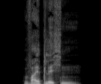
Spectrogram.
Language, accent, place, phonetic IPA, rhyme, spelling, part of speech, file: German, Germany, Berlin, [ˈvaɪ̯plɪçn̩], -aɪ̯plɪçn̩, weiblichen, adjective, De-weiblichen.ogg
- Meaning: inflection of weiblich: 1. strong genitive masculine/neuter singular 2. weak/mixed genitive/dative all-gender singular 3. strong/weak/mixed accusative masculine singular 4. strong dative plural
